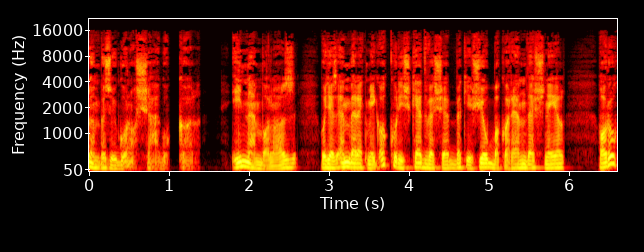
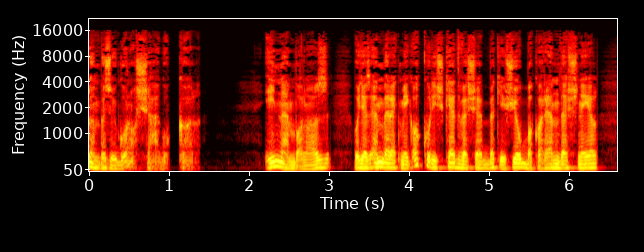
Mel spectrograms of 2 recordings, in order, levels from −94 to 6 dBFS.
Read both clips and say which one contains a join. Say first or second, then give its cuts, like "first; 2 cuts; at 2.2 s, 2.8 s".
first; 1 cut; at 1.6 s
